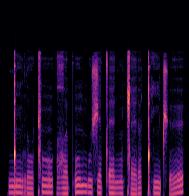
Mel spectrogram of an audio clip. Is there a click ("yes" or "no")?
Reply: yes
